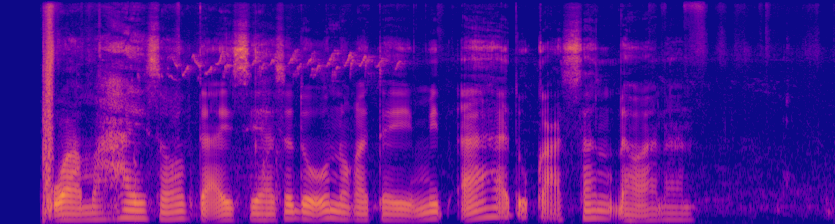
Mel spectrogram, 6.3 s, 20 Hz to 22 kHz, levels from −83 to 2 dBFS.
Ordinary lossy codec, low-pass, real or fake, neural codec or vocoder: none; none; real; none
